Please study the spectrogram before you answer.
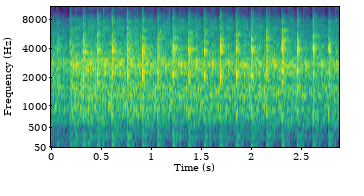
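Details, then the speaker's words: Royal Enfield 500 ASBO 36 single after top-end rebuild, Goldstar silencer, ignition timing retarded slightly and carburetor mixture and throttle stop adjusted: warm idle with steady, even thump about three beats a second, smooth, quiet, no misses; healthy. "it is very nice and smoothly and quietly and steadily"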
